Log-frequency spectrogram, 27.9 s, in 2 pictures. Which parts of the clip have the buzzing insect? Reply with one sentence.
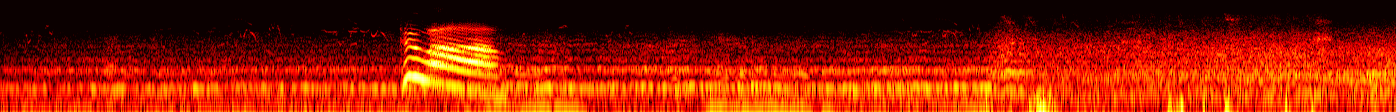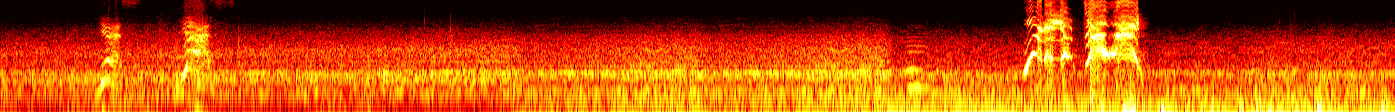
You can hear the buzzing insect from 0.0 to 27.8 s.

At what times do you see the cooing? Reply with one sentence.
You can't hear the cooing here.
